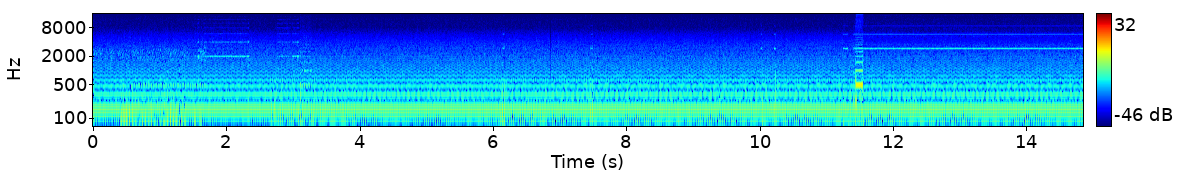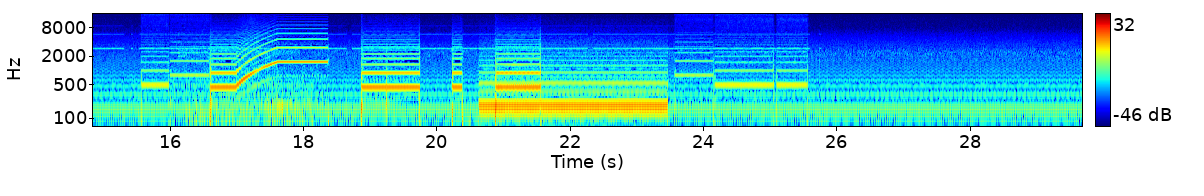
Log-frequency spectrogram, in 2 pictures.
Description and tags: broken atm
This ATM is supposed to talk to blind users when they plug headphones. Unfortunatelly, it sounds like some game from 90s. The most interesting part is when you get the money - rising tones, beeps and stuff. Recorded dyrectly via audio jack cable.
atm, bank, beep, buzz, money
